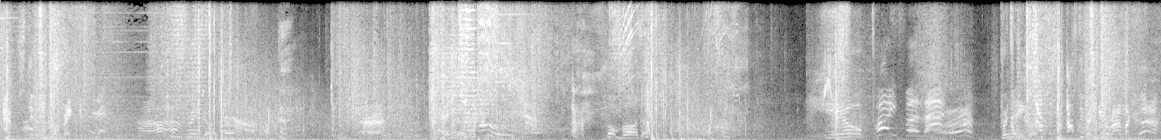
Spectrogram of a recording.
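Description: Magic spells crackle and burst in quick bursts.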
